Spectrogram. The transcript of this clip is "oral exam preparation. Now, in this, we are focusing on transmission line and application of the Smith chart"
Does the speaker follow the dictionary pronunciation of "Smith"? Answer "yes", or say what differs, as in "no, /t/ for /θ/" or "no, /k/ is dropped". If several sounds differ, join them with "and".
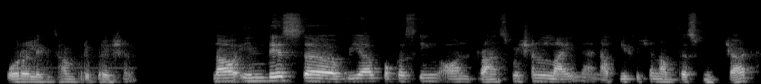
no, /t/ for /θ/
